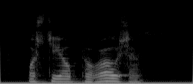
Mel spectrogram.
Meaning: osteoporosis
- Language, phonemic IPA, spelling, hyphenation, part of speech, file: Dutch, /ɔsteːoːpoːˈroːzə/, osteoporose, os‧teo‧po‧ro‧se, noun, Nl-osteoporose.ogg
